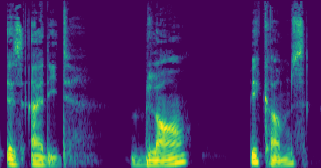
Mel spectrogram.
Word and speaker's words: blanc: a bit better an h e is added blah becomes blanche that's b-l-e-n-c-h-e blah blah blah blah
